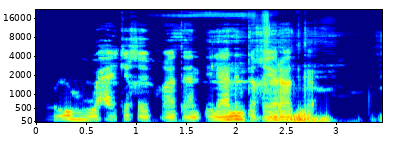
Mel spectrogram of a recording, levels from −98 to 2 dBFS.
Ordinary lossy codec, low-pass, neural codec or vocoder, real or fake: none; none; vocoder, 44.1 kHz, 128 mel bands every 256 samples, BigVGAN v2; fake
